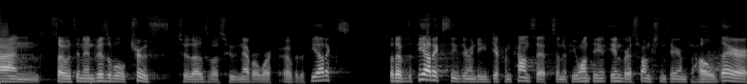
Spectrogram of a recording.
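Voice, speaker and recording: A man talks at a very fast pace with a fairly high pitch and ordinary pitch variation, the sound dry and close with no echo against a quiet background. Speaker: mathematics lecturer. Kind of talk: lecture. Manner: halting.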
